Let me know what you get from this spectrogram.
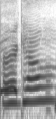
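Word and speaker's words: curaçao: Is that, if I'm saying that right? – I think that's how you say curacao.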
